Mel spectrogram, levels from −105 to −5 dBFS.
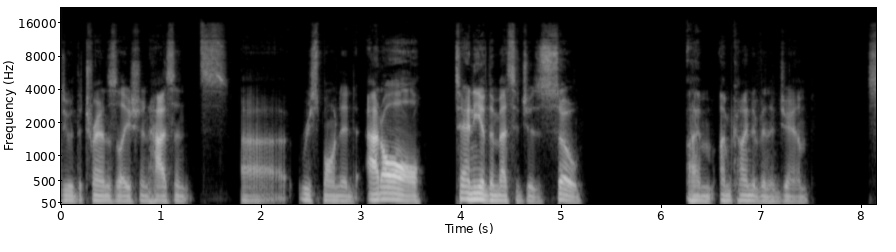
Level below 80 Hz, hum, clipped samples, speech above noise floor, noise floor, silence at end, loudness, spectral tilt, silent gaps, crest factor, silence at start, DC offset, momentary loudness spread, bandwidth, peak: -58 dBFS; none; under 0.1%; over 57 dB; under -90 dBFS; 0 s; -33 LUFS; -5.5 dB/octave; 1.34-1.39 s, 1.70-1.79 s, 2.33-2.38 s, 3.67-3.94 s, 5.26-6.25 s, 7.54-8.07 s; 22 dB; 0 s; under 0.1%; 17 LU; 15 kHz; -12 dBFS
